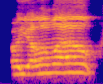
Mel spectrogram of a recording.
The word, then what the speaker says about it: Oyelowo: David Oyelowo, I said it right? Yeah. Oyelowo. David Oyelowo played Martin Luther King in that film.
